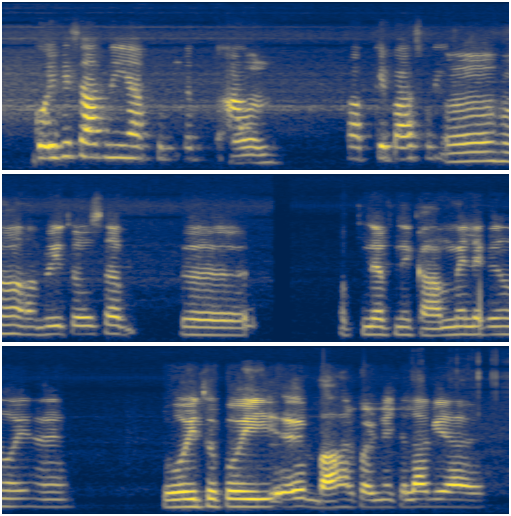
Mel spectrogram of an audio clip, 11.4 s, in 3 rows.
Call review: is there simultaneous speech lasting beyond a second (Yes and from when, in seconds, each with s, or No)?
No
